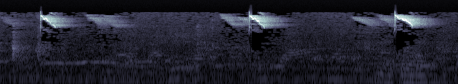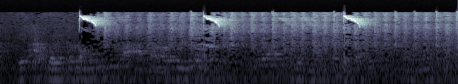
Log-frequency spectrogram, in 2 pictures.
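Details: Caged Javan Oriental white-eye, a kept pet bird, singing short high descending chirped phrases about every two seconds, six bursts, with faint low voices in the background.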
